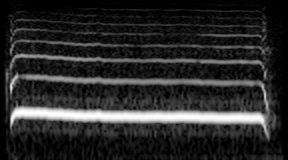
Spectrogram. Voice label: "ooh", Voice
